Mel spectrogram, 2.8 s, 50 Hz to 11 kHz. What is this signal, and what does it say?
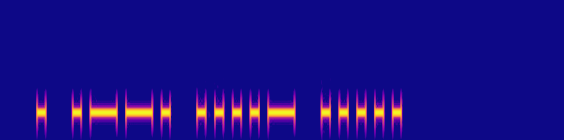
Morse code, heard as a keyed tone, about 27 wpm, 700 Hz. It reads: EP45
